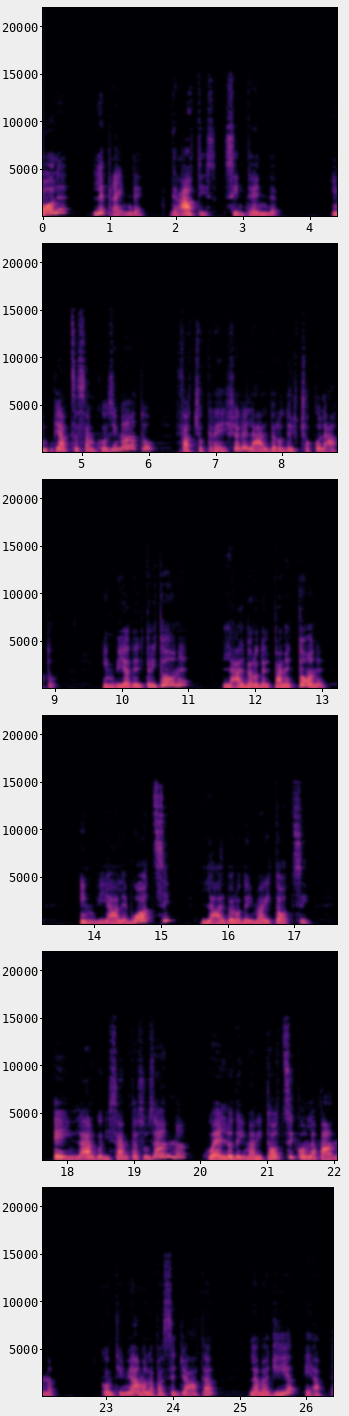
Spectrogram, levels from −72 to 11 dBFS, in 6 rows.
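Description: Speech, with three spots of frames out of order at 4.46–4.56 s, 7.99–8.04 s and 11.88 s. Neighbouring blocks got swapped, so each stretch flutters, and no time is lost.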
